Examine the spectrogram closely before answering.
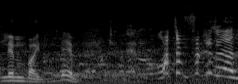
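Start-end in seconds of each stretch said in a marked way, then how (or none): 1.6-2.4 put-on high outraged kid. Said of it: "you're going".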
